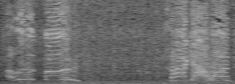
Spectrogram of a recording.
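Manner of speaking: high, loud hyped rally; hyped soldier voice. Pretend. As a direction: pump up the squad. Hyped squad rally, then kill.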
